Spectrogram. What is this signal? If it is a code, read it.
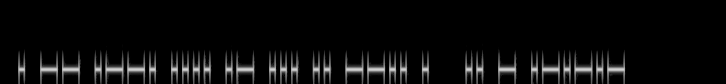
Morse code, heard as a keyed tone, about 22 wpm, 700 Hz. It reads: EMPHASIZE IT.
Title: Sentences from Top 1500 Words 22wpm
